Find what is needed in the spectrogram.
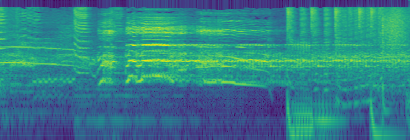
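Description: A rooster crowing in a break of a dub track. The bass and beat drop away while the long crow sounds, and the beat kicks back in about three seconds in.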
